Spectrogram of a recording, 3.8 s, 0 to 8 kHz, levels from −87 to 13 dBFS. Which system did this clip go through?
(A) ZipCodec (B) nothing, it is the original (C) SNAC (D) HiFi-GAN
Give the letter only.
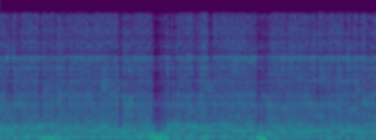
A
